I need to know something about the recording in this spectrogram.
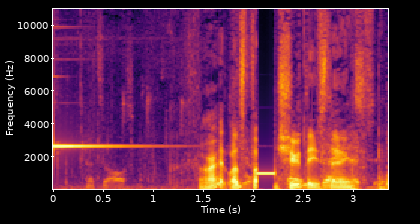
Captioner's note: bell ringing; beep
